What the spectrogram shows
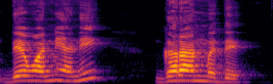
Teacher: अनुस्वाराचा जो उच्चार आहे तो अस्पष्ट आणि ओझरता होतो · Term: अनुनासिक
